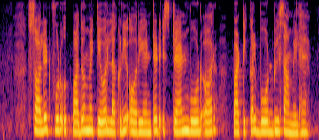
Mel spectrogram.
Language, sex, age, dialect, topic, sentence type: Hindi, female, 18-24, Garhwali, agriculture, statement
